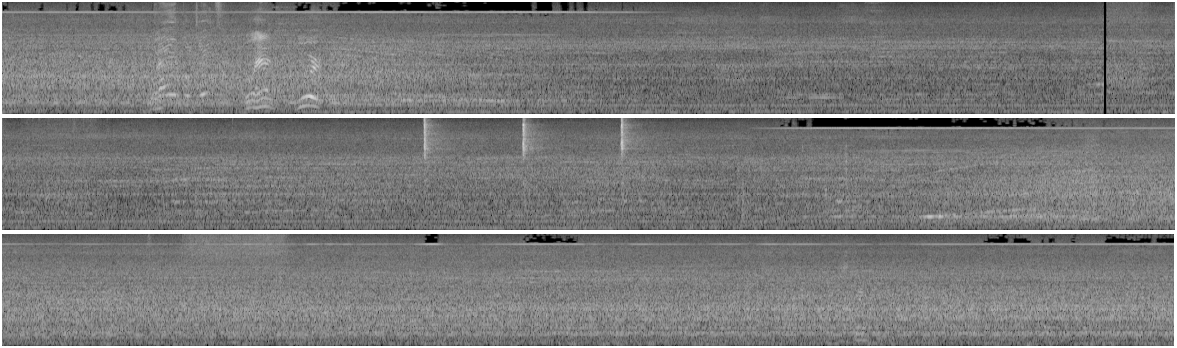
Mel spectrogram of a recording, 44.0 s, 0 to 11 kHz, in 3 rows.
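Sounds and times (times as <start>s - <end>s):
lathe chuck spinning with whine: 0.0s - 9.6s, 23.8s - 43.9s
shop machinery hum: 0.0s - 43.9s.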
